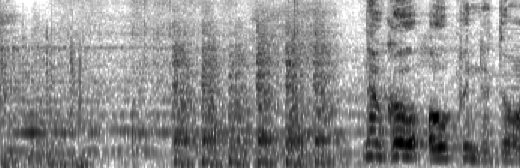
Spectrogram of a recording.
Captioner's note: knocking on door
